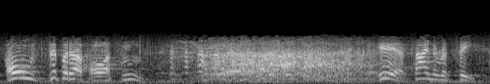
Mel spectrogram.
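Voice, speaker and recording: A man's voice: very high voice, animated, takes it slowly, over a noisy crowd, full character voice. An actor playing a cheeky, slangy, mocking delivery man in 1940s radio comedy. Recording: very noisy scratchy muffled old radio.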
